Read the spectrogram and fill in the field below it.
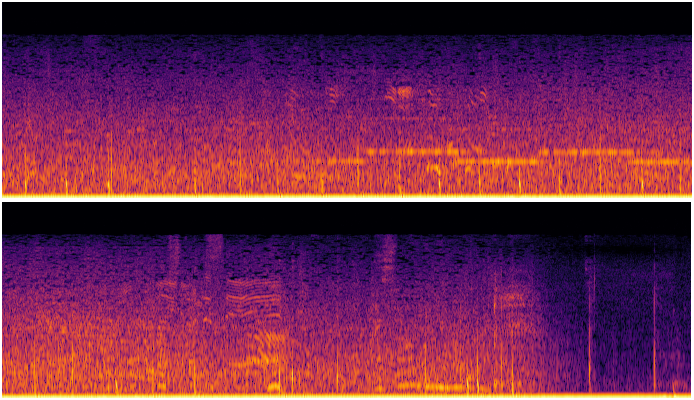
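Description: Footsteps walk along a street.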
